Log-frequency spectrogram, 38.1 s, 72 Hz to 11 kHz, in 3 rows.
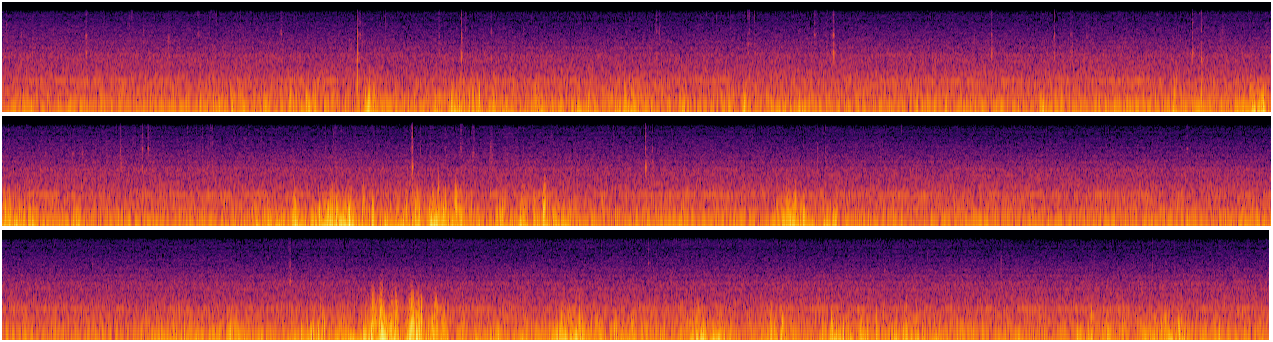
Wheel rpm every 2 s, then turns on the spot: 0, 0, 0, 0, 0, 0, 0, 0, 0, 0, 0, 0, 0, 0, 0, 0, 0, 0, 0.
none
